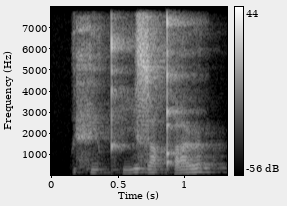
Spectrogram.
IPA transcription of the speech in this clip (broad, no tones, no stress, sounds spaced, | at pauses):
fʲ u kʰ i z ʊ qʼ ə˞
